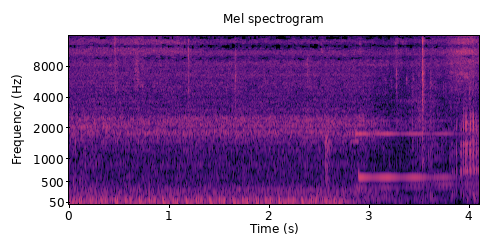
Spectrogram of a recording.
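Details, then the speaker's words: 2008 BMW M6 V10 six-speed manual barn find at idle: rough, uneven idle with a stumbling beat from a miss on one cylinder, then a thin steady whine when the clutch is worked from a worn throwout bearing. "can tell something's up with the throw bearing, but that's not too bad, but it does have a miss on one of the cylinders."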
